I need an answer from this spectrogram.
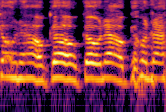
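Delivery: very high, loud, hollered shout. Narrating what Dave does in the scene, retelling Dave's shout. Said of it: "as Dave shouts".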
